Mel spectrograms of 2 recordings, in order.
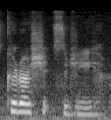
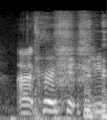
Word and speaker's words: Kuroshitsuji: It's Kuroshitsuji, Book of Circus. Yes, I know nothing about this. It's black shit Suji. It's Black Butler. I'm waving hand cream around. I'm going to put that down. Kuroshitsuji Book of Circus, which takes place in the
